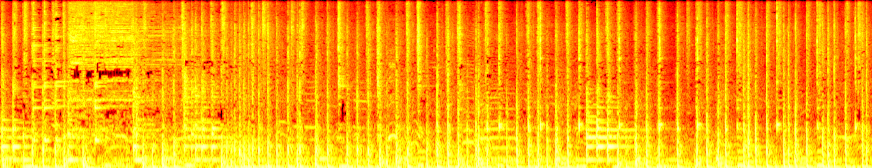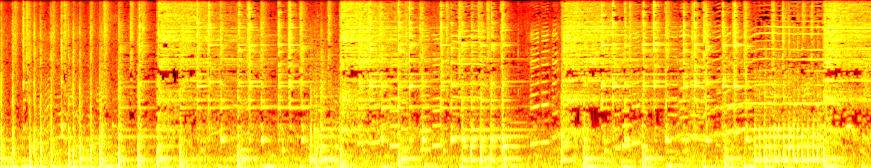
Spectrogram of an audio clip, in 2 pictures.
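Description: Live dance band playing, led by a drum kit: snare and bass drum drive a fast, steady beat over a sustained bass line. Bright cymbal washes come in at a few points, about a second in, around two-thirds through and near the end.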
